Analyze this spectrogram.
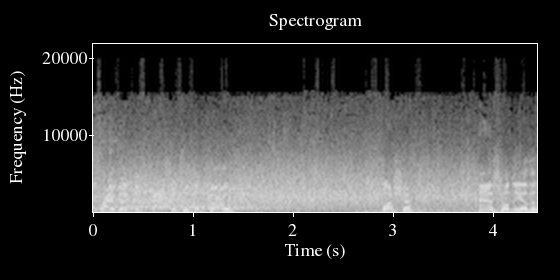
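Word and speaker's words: friberg: them coming towards him first man is pronounced freiburg flusha has on the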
